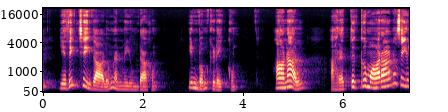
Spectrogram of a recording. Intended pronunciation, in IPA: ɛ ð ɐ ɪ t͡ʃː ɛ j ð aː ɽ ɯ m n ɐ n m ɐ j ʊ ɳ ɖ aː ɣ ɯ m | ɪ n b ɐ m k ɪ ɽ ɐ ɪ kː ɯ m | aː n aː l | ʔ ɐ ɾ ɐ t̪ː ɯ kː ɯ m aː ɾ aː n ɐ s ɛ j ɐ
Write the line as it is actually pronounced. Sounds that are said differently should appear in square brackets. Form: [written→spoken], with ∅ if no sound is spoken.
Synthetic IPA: ɛ ð ɐ ɪ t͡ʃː ɛ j ð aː [ɽ→l] ɯ m n ɐ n m ɐ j ʊ ɳ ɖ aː ɣ ɯ m | ɪ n b ɐ m k ɪ ɽ ɐ ɪ kː ɯ m | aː n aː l | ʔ ɐ ɾ ɐ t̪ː ɯ kː ɯ m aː ɾ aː n ɐ s ɛ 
